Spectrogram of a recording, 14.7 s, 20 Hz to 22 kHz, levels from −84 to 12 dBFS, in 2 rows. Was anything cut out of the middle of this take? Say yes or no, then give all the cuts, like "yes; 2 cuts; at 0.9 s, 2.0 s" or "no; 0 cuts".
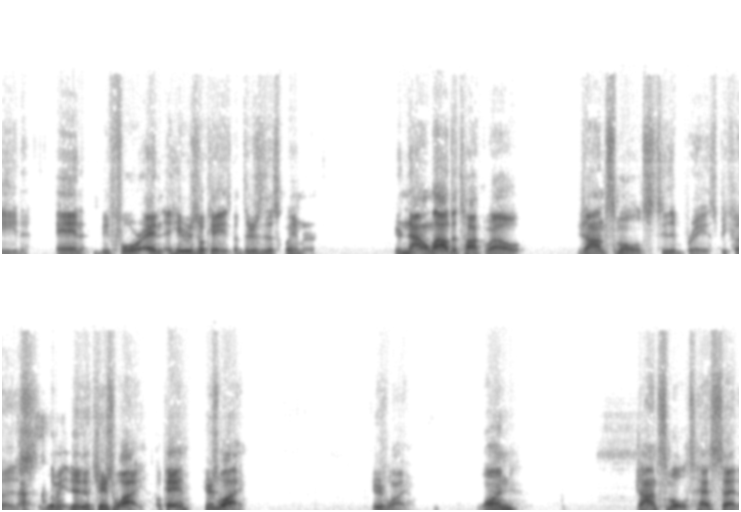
yes; 1 cut; at 2.3 s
